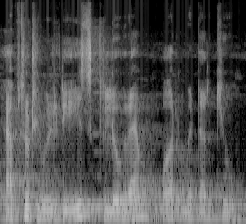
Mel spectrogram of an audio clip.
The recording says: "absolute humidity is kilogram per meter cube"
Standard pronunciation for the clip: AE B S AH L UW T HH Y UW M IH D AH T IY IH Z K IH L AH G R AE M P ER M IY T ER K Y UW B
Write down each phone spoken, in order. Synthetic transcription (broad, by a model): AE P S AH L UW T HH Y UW M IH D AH T IY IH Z K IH L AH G R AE M P ER M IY T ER K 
